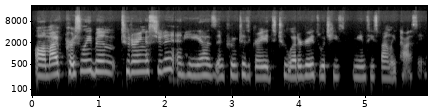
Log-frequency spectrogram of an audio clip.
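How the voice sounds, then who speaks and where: A woman's voice: a little high, fairly even intonation, fast. A teenage girl from student council giving a chatty report to the school board. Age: teens. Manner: chatty, with many fillers like "like".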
